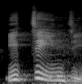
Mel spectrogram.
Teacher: நாவின் இடை அண்ணத்தின் இடை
